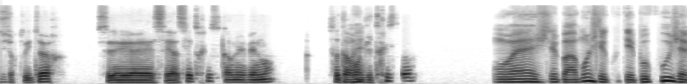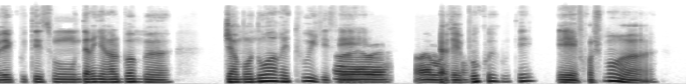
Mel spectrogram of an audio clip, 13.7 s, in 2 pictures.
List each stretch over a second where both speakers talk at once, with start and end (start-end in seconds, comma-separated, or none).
none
